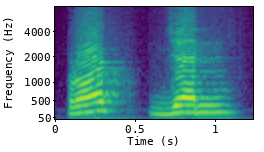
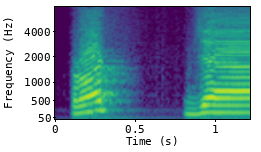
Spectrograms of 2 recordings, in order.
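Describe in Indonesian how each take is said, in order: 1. Berakhir dengan bunyi n yang ditambahkan. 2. Berakhir pada vokal panjang, tanpa n. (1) "Jangan berhenti macam ni" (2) "dibaca dengan dua harakat"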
